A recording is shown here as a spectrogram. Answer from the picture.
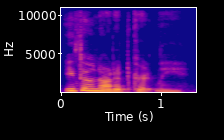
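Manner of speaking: plain reading voice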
